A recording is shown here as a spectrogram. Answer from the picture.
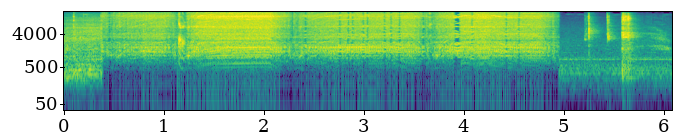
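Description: Singer 401A sewing machine running at a steady speed, stitching a side seam. It eases off briefly about two seconds in and stops about five seconds in.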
